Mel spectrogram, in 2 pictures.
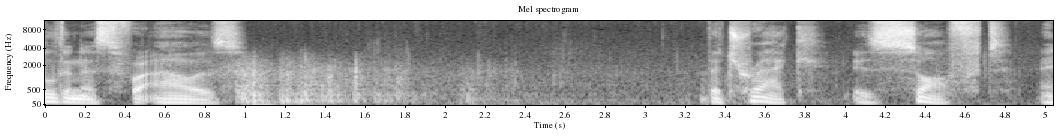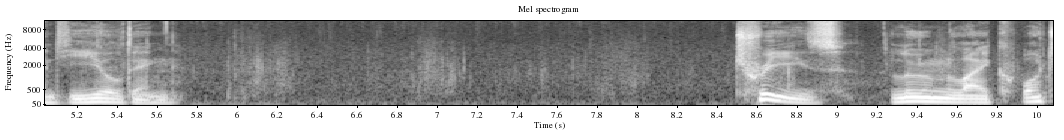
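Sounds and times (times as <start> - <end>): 
speech: 0.0 - 1.7, 3.3 - 5.8, 8.6 - 10.0
steady rain pattering on a surface: 0.0 - 10.0.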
